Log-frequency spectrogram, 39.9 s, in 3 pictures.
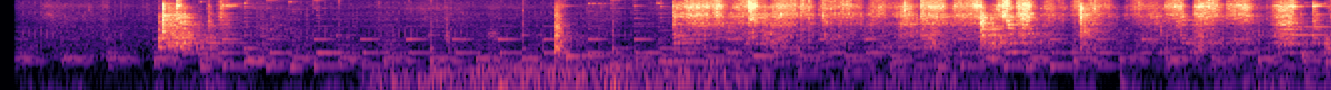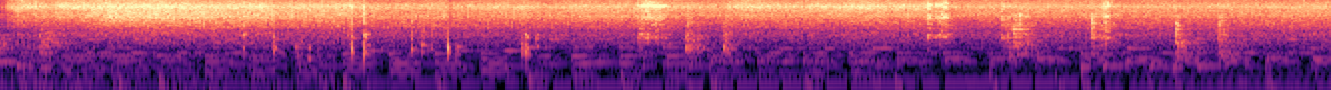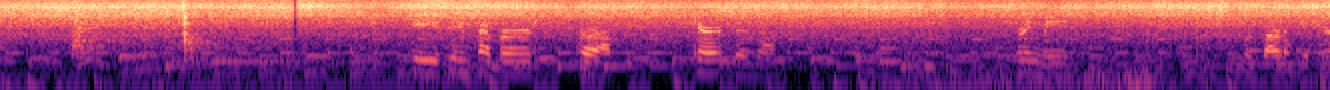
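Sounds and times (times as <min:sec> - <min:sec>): metal spatula scraping griddle: 0:06.7 - 0:36.0
vegetables sizzling on griddle: 0:06.8 - 0:39.9.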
